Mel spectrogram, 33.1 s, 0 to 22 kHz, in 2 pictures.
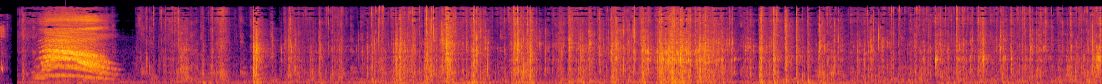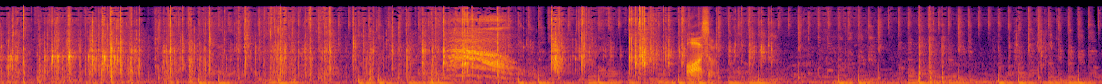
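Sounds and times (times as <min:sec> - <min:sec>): plastic packaging crinkling: 0:02.0 - 0:28.2
plastic pieces clicking: 0:02.0 - 0:28.7, 0:30.3 - 0:32.7.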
